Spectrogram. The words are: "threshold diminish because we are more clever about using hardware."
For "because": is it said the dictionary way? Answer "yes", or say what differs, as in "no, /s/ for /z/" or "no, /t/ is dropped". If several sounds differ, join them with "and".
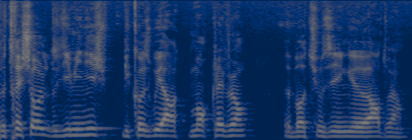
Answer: yes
